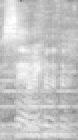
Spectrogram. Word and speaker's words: Buscemi: His correct pronunciation is Steve Buscemi.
